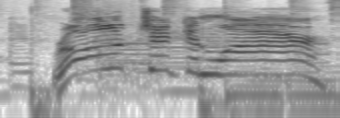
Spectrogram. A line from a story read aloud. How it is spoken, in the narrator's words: The boy yells back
